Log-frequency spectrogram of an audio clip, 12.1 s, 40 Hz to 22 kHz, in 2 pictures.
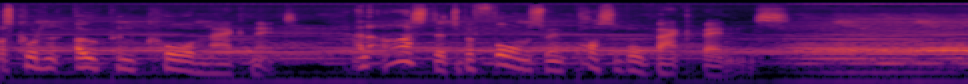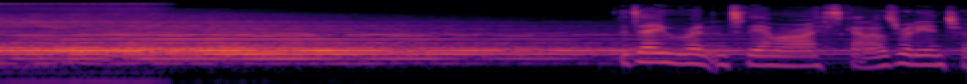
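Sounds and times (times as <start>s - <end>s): drone of held tones: 0.0s - 12.0s.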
